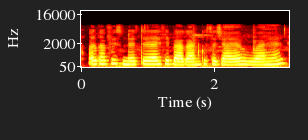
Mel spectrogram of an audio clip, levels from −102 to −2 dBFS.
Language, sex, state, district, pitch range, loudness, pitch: Hindi, female, Jharkhand, Deoghar, 210-245 Hz, -15 LUFS, 225 Hz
